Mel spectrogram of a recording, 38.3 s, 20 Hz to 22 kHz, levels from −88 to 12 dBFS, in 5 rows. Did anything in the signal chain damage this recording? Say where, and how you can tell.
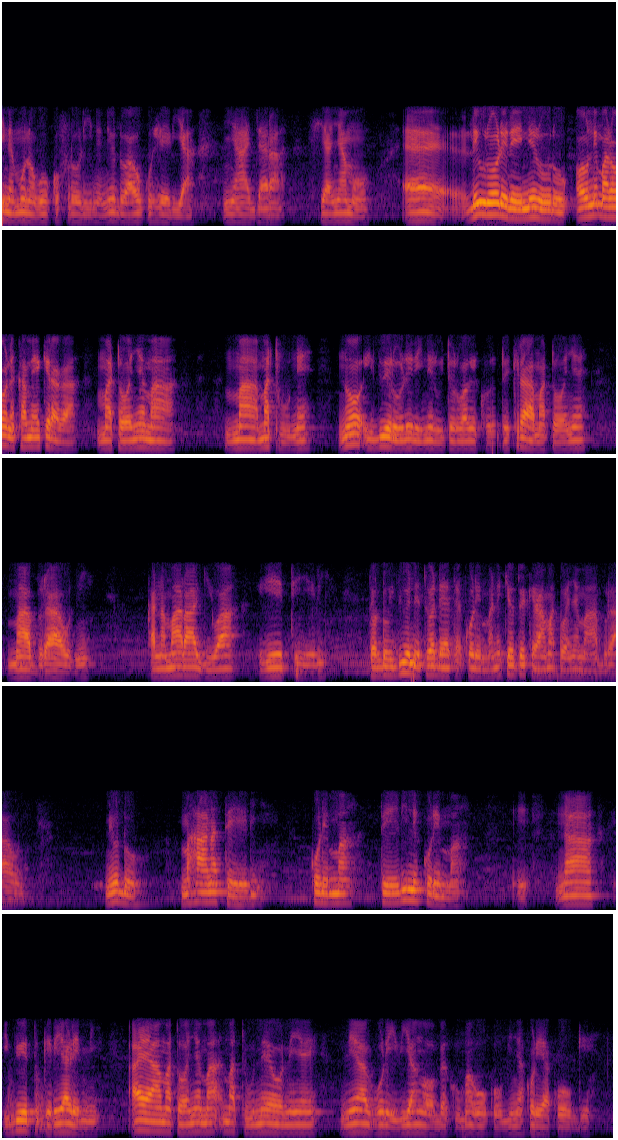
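Yes, network stage: brief held, buzzy blips at 13.80–13.86 s after "rwitũ rwa", 20.46–20.49 s after "wa gĩtĩĩri tondũ ithuĩ", 22.29–22.32 s before "ma mburaũni", and 36.45–36.48 s. This is packet loss with pitch repetition. The receiver repeated the last pitch period across a 60 ms gap, consistent with two lost packets, and 30 ms gaps, consistent with one lost packet, all heard through the narrow G.711 telephone band.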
